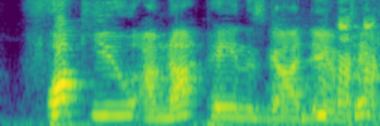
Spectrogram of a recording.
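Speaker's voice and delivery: yelling furious defiance; loud defiant yell at the conductor; angry shout. Retold or imitated. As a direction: shout it right in his face. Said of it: "Like that".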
